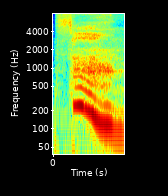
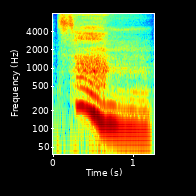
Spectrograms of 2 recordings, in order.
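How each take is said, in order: First: "song" with air cut off at the end; glottal stop ending. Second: Breathy, louder "song" with air escaping. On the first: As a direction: clip "song" shut at the glottis. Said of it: "at the end, song, that air is cut off". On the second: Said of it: "say the word song in that extremely weird and awkward breathy voice". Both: Shown as a demonstration.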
